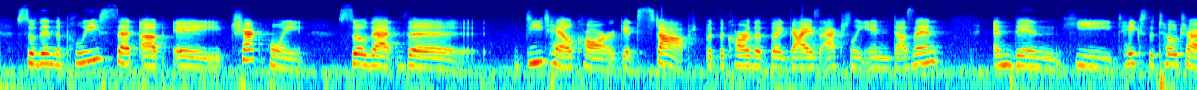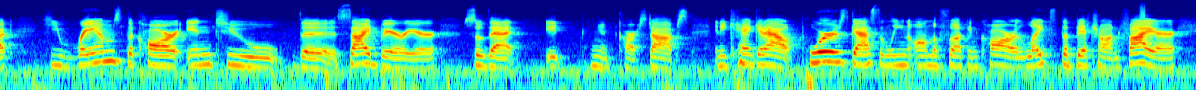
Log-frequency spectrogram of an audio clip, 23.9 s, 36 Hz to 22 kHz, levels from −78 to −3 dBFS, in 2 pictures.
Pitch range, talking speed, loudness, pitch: 185-230 Hz, 155 wpm, -20 LUFS, 205 Hz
